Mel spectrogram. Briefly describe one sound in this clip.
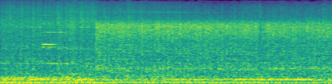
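Train wheels roar and clatter on the rails as the locomotives pass close by.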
